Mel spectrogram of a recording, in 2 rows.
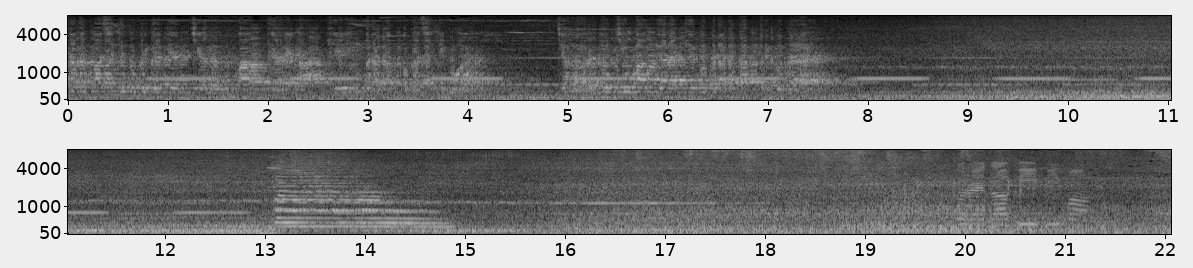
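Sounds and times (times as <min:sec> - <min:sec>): diesel locomotive rumbling: 0:00.0 - 0:22.0
two-note alternating tone: 0:07.8 - 0:14.9
chord horn: 0:13.0 - 0:15.0.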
